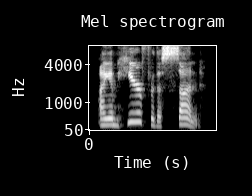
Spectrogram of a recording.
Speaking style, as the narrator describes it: Usha shouted

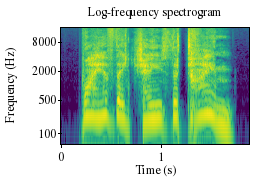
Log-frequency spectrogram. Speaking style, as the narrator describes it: Harry said breathlessly

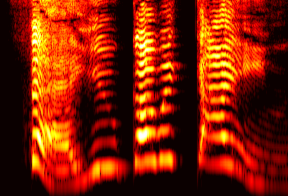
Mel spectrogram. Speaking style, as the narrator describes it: she cried

